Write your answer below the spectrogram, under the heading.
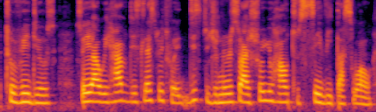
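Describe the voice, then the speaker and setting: A woman's voice: fairly low pitch, steady tone, fairly quick. A woman hosting a casual step-by-step tutorial, talking instructionally and often checking in with "okay" and "right". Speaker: tutorial host.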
